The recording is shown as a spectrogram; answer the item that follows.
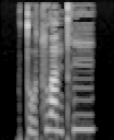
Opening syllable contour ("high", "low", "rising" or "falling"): low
